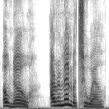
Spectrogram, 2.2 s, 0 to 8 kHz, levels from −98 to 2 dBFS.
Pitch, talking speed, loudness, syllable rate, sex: 235 Hz, 165 wpm, -15 LUFS, 5.0 syllables/s, female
